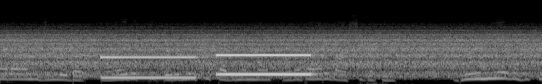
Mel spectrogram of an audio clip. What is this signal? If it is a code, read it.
Aircraft SELCAL, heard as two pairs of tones, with radio hiss, room echo and speech in Malayalam. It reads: AR-ES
